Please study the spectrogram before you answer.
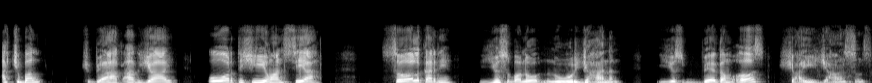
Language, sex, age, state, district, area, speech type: Kashmiri, male, 30-45, Jammu and Kashmir, Bandipora, rural, spontaneous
